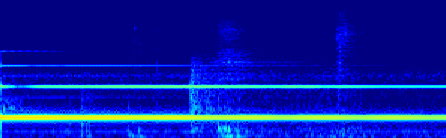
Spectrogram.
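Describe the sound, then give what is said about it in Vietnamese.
A Buddhist temple bell is rung for the dedication of merit at the end of a teaching session, ringing out with a long, steady resonant hum, its clear overtones sustaining evenly throughout, with no one speaking. “Giờ mình thỉnh chuông hồi hướng, rồi sau đó chúng ta có được ít phút ngồi chơi với nhau.”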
